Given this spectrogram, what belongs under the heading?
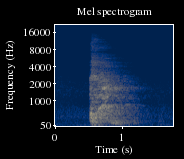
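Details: A single harsh cough or throat-clearing burst from an adult preacher during a sermon in a quiet room; the speaker says they have lost their voice.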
